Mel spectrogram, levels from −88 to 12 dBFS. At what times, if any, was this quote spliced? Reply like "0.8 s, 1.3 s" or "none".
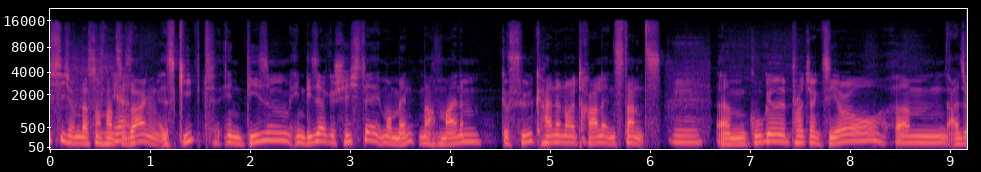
6.6 s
